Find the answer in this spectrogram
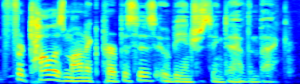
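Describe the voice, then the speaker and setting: A man's voice: medium pitch, expressive, fast, fairly bright tone, slightly rough, dry recording. A man speaking as an interview guest, wry and self-deprecating in casual conversation.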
